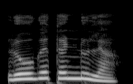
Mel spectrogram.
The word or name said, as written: ರೋಗತಂಡುಲ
